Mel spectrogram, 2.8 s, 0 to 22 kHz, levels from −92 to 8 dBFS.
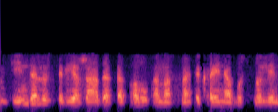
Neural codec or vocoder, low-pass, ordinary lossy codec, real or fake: vocoder, 44.1 kHz, 128 mel bands, Pupu-Vocoder; 3.6 kHz; AAC, 24 kbps; fake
